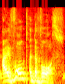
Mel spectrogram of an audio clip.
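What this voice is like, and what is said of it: Bad put-on French accent. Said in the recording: “That was my attempt at a French accent, and it was absolutely terrible.”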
